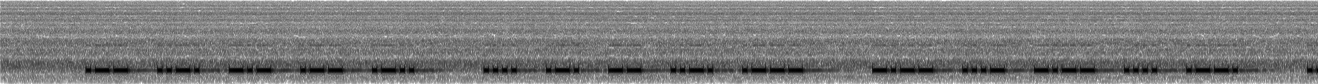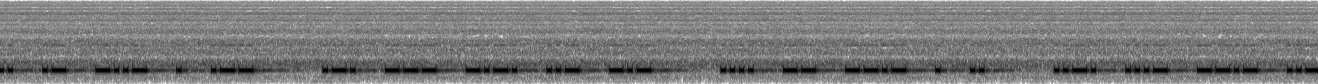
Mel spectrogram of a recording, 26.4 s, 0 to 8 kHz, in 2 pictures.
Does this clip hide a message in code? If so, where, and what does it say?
Yes: Morse code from 0.8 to 26.4 s, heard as a keyed tone, machine-sent, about 26 wpm, spaced as for 18 wpm, 500 Hz, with room echo. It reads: WFKWL HRMFJ YVYHP SAXEW ROCUK HMQEI …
